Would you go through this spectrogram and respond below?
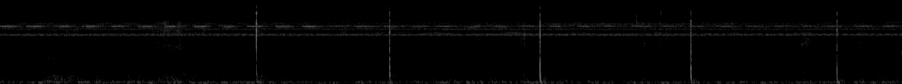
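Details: Click beetle, Chalcolepidius, handled at night in forest of Colombia's Sierra Nevada, tucking its legs and clicking to evade predators: five sharp dry clicks about every one and a half seconds over a steady high insect drone.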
